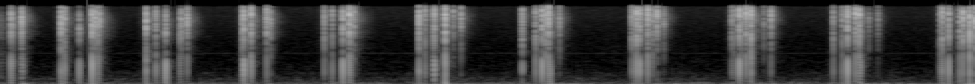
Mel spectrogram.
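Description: Long nails tap and scratch along the edge of a smartphone's plastic case and across its screen. The sharp, dry, bright clicks come in quick pairs and clusters with no ring, separated by faint scratchy rustling.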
